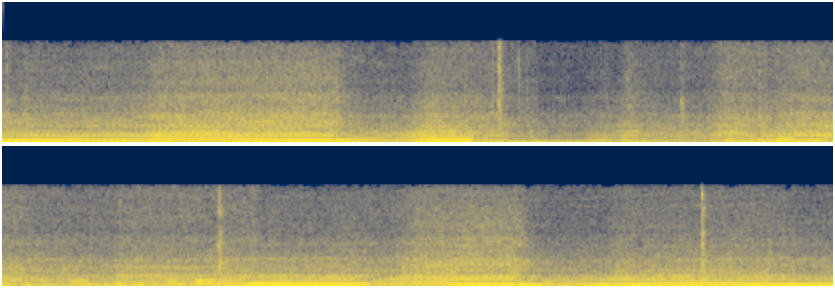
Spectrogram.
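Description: A racing car engine roars loudly, its pitch dropping and climbing as the gears change.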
